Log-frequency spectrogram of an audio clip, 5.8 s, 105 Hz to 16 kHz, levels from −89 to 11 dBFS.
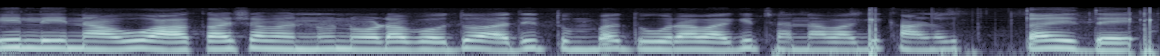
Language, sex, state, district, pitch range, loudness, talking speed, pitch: Kannada, female, Karnataka, Chamarajanagar, 190-210 Hz, -17 LUFS, 105 wpm, 195 Hz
